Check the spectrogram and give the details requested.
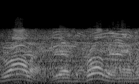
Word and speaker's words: Roland: lawrence has dropped back spells the name r-o-l-a-n-d pronounces it rolla he has a brother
